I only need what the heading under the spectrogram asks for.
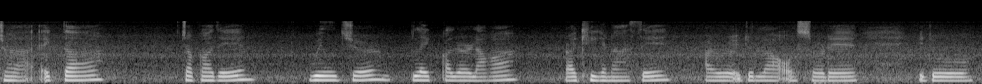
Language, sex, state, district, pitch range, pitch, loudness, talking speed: Nagamese, female, Nagaland, Dimapur, 180-200 Hz, 185 Hz, -17 LUFS, 90 wpm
